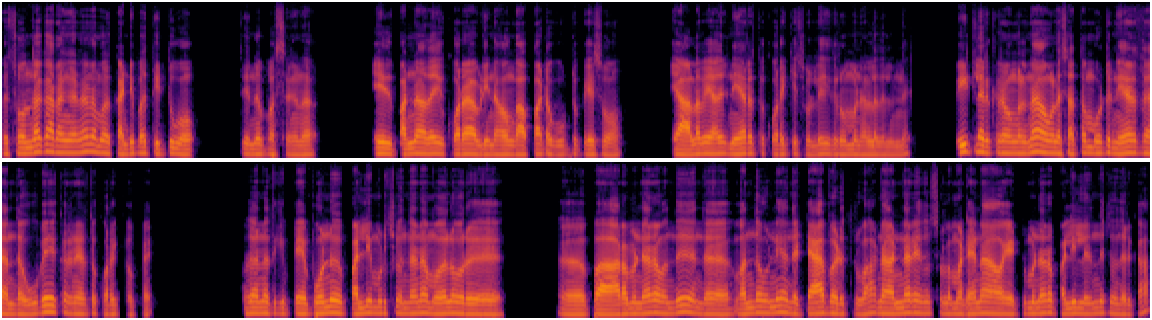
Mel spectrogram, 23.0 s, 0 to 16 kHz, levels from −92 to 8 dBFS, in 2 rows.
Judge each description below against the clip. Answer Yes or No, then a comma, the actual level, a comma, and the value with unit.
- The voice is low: Yes, low, 125 Hz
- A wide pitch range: No, average, 2.8 semitones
